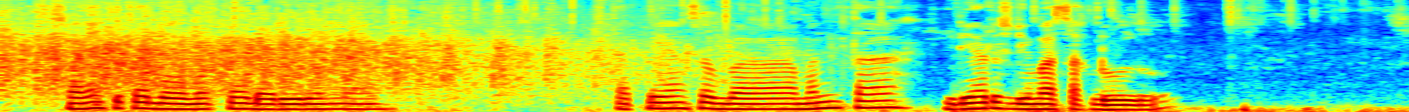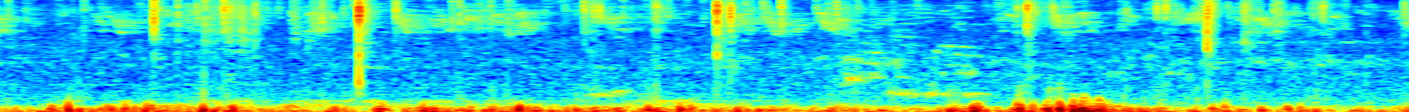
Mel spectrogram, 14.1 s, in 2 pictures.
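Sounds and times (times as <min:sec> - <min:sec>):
sticks clicking and crackling: 0:02.6 - 0:11.3
wind on microphone: 0:06.0 - 0:14.0.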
